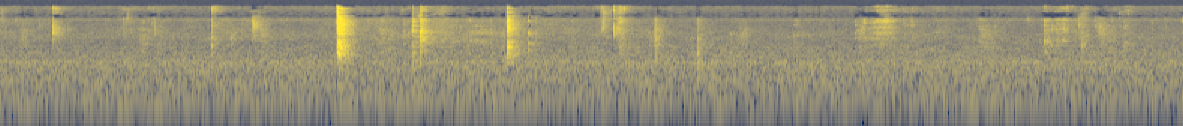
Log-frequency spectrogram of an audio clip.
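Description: Fork and spoon clinking and scraping on a plate while eating, with two sharp clinks about three and four seconds in and a few fainter ones, over a steady low background hum.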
